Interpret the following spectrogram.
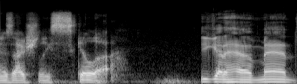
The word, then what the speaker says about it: Scylla: fancy pronunciation is actually skilla you got to have mad skillas to pronounce it right I'm not fancy so that's the fancy Greek pronunciation but she says it's Sila even though that's wrong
